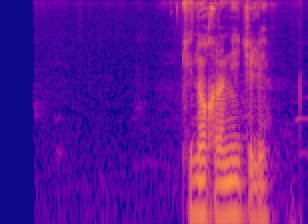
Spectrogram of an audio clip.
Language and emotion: Russian, neutral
